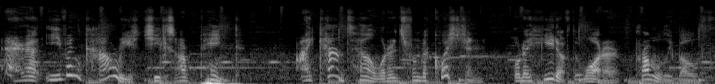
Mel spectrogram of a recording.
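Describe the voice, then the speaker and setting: A woman's voice: deep voice, wildly swooping pitch, moderate pace, music in the background. A young woman doing casual, sweary let's play commentary and reading a visual novel's narration aloud. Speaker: let's player.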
